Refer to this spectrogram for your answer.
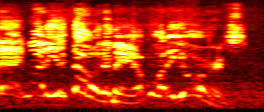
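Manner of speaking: very high-pitched, squeaky voice. Imagining what Phil Murphy says while watching: imitating Phil Murphy. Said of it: "I wonder if Phil Murphy was watching this going".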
